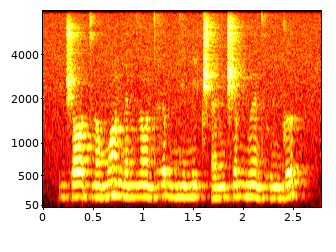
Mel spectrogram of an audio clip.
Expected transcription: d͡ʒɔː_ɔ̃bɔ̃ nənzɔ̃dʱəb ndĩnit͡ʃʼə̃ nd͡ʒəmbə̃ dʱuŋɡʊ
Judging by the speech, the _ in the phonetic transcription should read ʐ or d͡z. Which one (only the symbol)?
d͡z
